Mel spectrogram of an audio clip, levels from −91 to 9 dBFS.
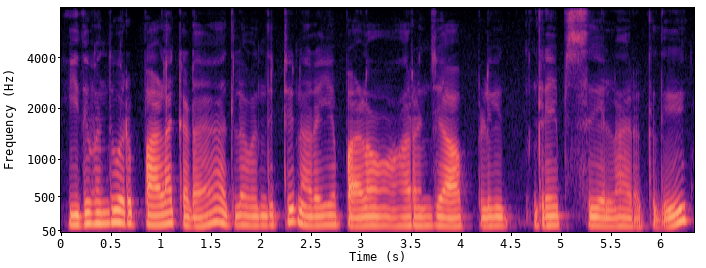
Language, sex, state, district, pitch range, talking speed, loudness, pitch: Tamil, male, Tamil Nadu, Kanyakumari, 115-140 Hz, 125 wpm, -15 LUFS, 120 Hz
